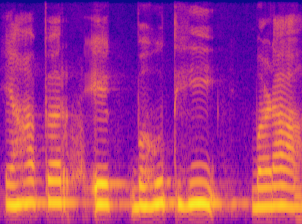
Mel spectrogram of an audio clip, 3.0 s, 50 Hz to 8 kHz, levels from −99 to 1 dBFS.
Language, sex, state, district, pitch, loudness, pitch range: Surgujia, female, Chhattisgarh, Sarguja, 235 Hz, -14 LUFS, 225-245 Hz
